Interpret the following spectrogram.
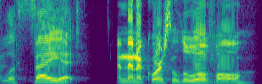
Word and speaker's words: Lafayette: and we have a street L A Leet. No. Yeah, you're supposed to We say Lefayet.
